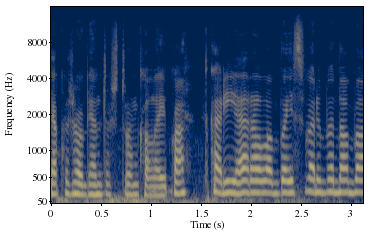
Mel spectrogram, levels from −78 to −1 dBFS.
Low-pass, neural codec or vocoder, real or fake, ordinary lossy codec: 14.4 kHz; codec, 32 kHz, 1.9 kbps, SNAC; fake; AAC, 96 kbps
